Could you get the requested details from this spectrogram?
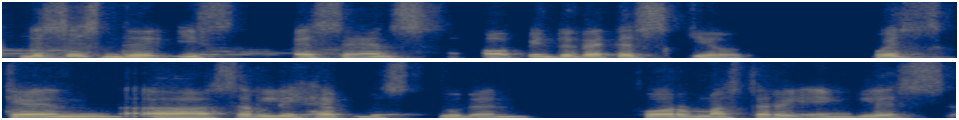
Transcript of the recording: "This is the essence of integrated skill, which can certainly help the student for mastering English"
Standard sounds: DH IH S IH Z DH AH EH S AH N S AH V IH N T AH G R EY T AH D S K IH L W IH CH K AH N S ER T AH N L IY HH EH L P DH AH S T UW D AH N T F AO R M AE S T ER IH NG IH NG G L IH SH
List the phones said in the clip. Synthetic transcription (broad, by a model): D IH S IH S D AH EH S AH N S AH F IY N T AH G R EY T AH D S K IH L W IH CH K AH N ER S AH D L IY HH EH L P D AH S T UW D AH N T F AO R M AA S T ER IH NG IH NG G L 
